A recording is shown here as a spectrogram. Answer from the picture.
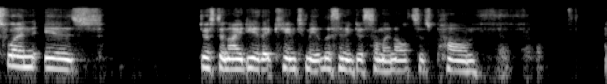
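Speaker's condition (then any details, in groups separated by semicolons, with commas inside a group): No condition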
